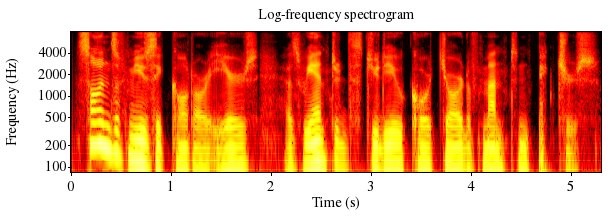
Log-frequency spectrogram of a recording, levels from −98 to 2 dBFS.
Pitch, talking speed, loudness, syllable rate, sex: 105 Hz, 170 wpm, -21 LUFS, 4.7 syllables/s, male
